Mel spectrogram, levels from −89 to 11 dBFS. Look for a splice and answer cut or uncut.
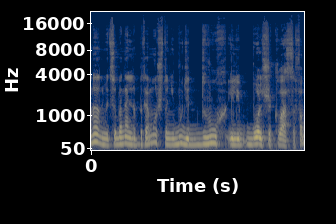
uncut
